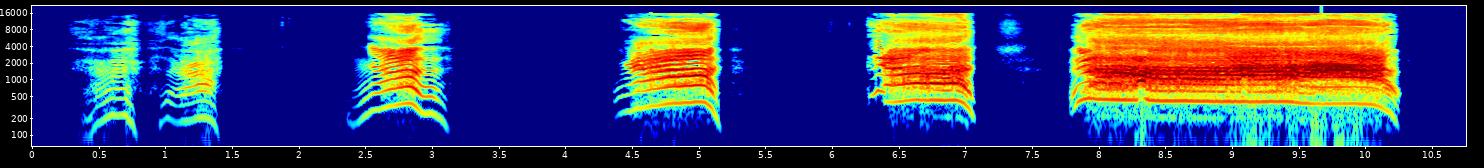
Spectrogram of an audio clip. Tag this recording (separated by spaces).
acting anger angrily cross demented frustration furious hate hatred insane irritation lunatic mad madcap male odium resent screaming sore voice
